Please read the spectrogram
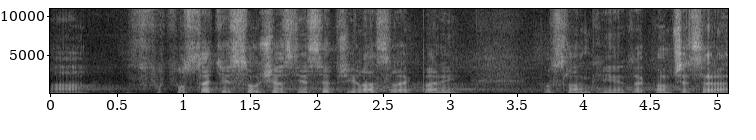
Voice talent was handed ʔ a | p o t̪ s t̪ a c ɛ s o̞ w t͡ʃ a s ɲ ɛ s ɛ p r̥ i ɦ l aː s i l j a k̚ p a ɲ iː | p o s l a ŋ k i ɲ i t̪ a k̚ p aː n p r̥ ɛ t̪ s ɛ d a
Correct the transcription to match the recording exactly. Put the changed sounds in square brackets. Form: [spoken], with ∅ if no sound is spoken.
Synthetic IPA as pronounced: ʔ a | p o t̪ s t̪ a c ɛ s o̞ w t͡ʃ a s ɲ ɛ s ɛ p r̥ i ɦ l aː s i l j a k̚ p a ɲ [i] | p o s l a ŋ k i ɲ [ɛ] t̪ a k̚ p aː n p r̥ ɛ t̪ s ɛ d a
